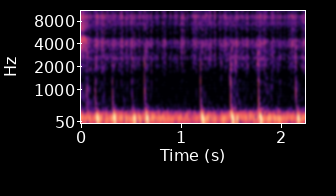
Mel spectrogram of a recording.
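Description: Stylus tapping and scratching on a touchscreen while a word is handwritten: a string of light, irregular taps, about five a second, over a low steady hum.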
